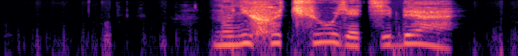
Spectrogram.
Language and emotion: Russian, angry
